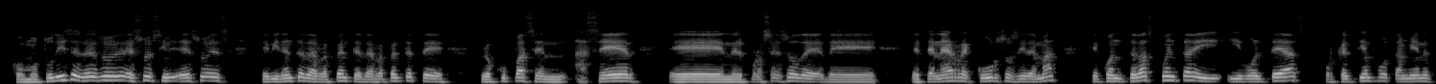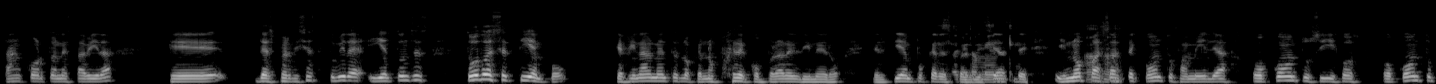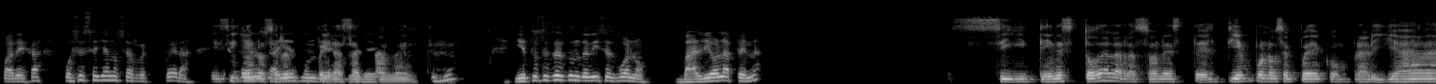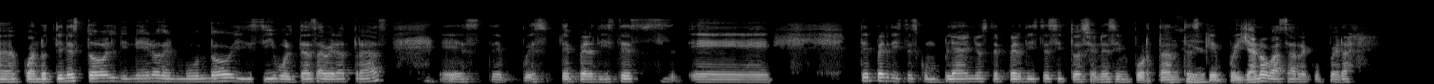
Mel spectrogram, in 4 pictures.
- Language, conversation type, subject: Spanish, unstructured, ¿Crees que el dinero compra la felicidad?
- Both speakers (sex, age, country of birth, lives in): male, 30-34, Mexico, Mexico; male, 50-54, Mexico, Mexico
- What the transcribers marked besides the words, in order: laughing while speaking: "puede"; other background noise; teeth sucking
